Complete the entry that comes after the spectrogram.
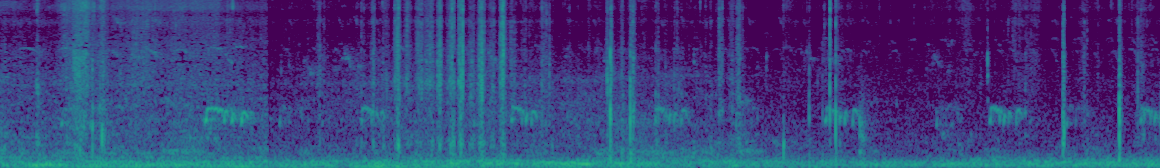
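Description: A bird repeating a short call about every second and a half, over scattered sharp clicks and knocks of a blade and gloved hands working in wet soil around a tree's roots.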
